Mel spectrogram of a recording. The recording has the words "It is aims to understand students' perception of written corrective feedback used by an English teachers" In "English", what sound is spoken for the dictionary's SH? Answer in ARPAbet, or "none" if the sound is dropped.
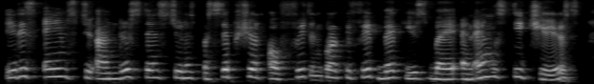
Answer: S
